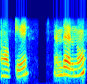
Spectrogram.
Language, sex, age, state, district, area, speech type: Malayalam, female, 18-30, Kerala, Wayanad, rural, conversation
